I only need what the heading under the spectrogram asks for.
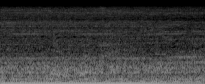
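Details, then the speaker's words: Newly installed A/C condenser (replacing a loud Goodman reciprocating Bristol unit), just started after line flush and nitrogen-purged brazing: steady even compressor hum with fan rush, no knocking or rattle; quieter than the old unit, running normally. "let that run for a few minutes man it's already it's not the quietest model for these but it's definitely quieter than the good one that came out of here"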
